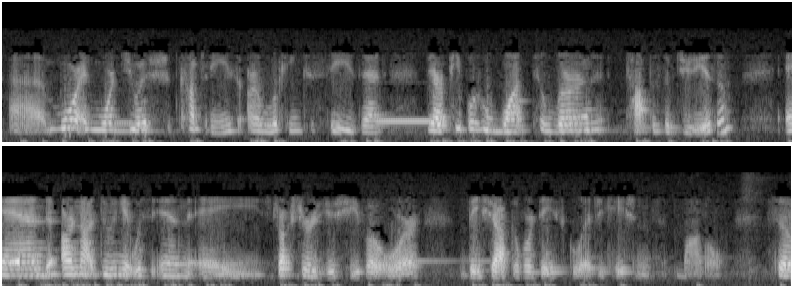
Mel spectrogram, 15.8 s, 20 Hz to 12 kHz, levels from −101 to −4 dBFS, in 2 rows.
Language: English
